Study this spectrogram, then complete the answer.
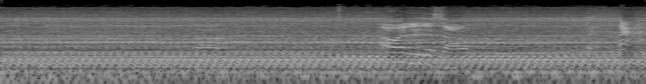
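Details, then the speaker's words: Brewery air compressor used to clean kegs, kicking on and off: loud steady mechanical drone with fast even pulsing and a few clanks, normal operation. "That noise you're hearing is from the compressor to clean the tanks to the kegerators. Not the kegerators, the kegs. So that's what the noise you're hearing is, just kicking on, kicking off."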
